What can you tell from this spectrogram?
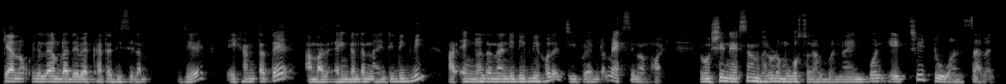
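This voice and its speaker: A young man teaching physics in an exam-prep lecture, mixing in English terms and often checking in with the students. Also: mid-range voice. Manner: brisk, keeps asking "ঠিক আছে?", mixes English terms. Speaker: physics tutor.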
